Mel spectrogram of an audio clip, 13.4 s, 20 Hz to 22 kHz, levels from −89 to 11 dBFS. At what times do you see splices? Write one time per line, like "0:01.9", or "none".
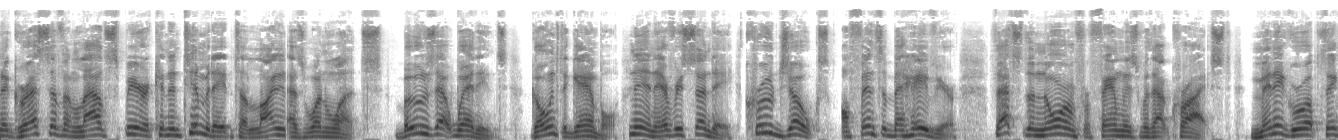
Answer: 0:02.3
0:02.8
0:03.9
0:05.6
0:06.3
0:07.4
0:12.4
